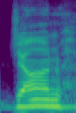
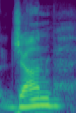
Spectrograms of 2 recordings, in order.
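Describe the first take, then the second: Both takes have the same delivery.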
